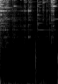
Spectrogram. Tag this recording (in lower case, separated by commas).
keys jangling, home sounds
